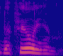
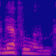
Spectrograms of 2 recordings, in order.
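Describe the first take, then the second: First: Nephilim as nuh-FILL-ee-um; alternative pronunciation. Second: Nephilim as NEFF-uh-lum; alternative pronunciation. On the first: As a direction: say Nephilim with stress on FIL, ending "ee-um". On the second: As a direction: say Nephilim with stress on NEF, three syllables. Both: Shown as a demonstration. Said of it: "however you say that correctly".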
